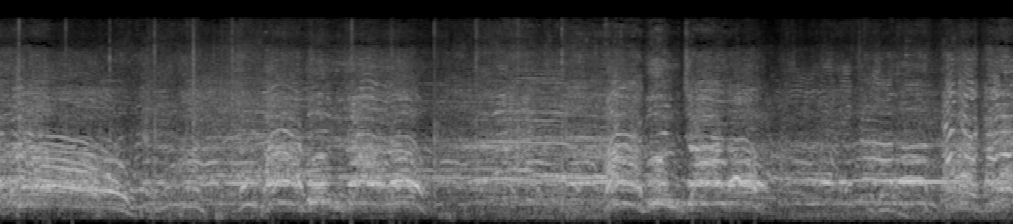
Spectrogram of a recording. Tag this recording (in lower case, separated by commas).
outside, urban or man-made, speech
